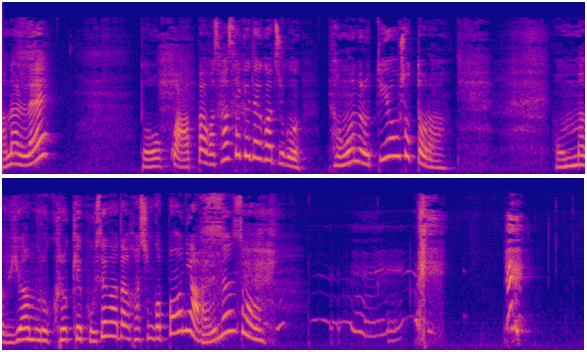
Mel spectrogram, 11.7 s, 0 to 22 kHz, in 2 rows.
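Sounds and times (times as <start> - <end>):
speech: 0.0 - 0.6, 1.4 - 4.8, 5.5 - 8.7
woman crying: 8.1 - 11.2.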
